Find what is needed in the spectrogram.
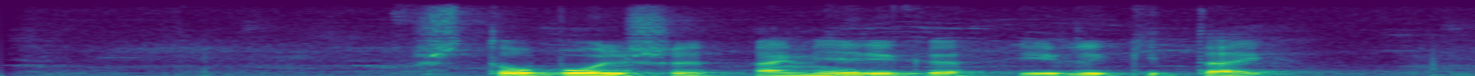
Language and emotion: Russian, neutral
